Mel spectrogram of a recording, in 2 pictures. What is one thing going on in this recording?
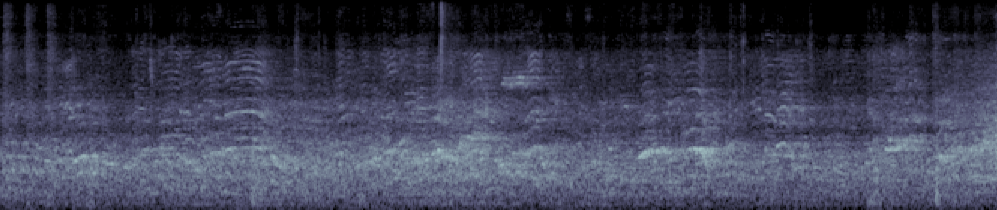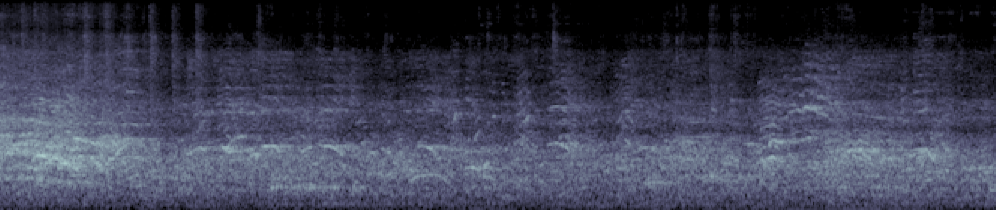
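A crowd chatters and calls out throughout a large echoing hall.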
